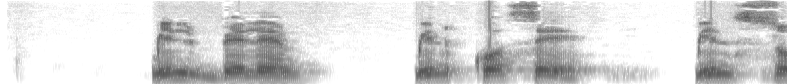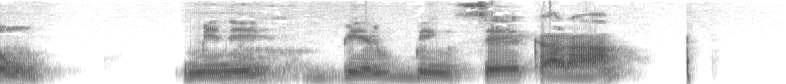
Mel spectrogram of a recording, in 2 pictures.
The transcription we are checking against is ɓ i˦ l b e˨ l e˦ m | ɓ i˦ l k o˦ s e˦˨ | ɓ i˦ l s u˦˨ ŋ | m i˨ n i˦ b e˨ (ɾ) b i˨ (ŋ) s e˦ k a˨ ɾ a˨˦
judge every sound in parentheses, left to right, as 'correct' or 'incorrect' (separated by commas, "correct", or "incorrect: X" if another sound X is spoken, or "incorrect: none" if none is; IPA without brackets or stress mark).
correct, correct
